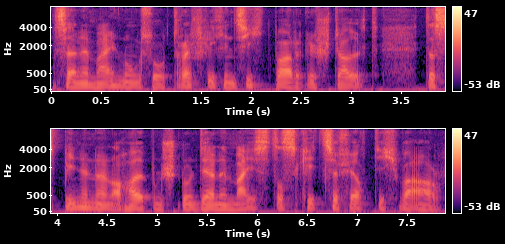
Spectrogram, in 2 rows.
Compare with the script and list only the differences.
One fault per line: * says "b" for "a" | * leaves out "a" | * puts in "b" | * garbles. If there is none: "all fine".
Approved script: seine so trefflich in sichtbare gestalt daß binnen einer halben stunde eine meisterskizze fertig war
* puts in "meinung"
